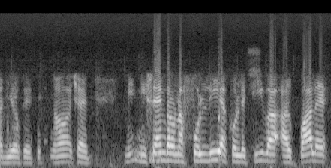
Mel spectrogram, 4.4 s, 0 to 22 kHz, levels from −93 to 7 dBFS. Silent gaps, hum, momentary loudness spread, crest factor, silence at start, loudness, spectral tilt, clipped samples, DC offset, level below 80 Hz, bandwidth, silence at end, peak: none; none; 12 LU; 14 dB; 0 s; -13 LUFS; -6 dB/octave; under 0.1%; under 0.1%; -52 dBFS; 16 kHz; 0.05 s; 0 dBFS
